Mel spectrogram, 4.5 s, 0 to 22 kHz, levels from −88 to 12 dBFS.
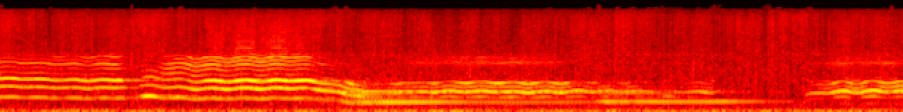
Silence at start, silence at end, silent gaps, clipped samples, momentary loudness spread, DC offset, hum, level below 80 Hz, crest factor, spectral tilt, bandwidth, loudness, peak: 0 s; 0 s; none; under 0.1%; 15 LU; under 0.1%; none; -42 dBFS; 14 dB; -2.5 dB/octave; 17.5 kHz; -21 LUFS; -8 dBFS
